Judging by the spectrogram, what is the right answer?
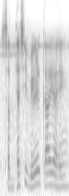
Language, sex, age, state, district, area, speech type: Marathi, male, 45-60, Maharashtra, Nagpur, urban, read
